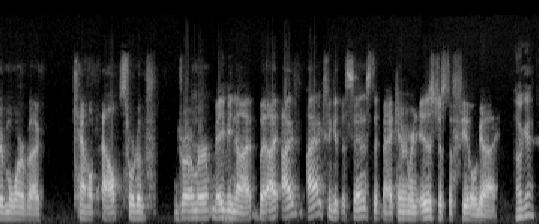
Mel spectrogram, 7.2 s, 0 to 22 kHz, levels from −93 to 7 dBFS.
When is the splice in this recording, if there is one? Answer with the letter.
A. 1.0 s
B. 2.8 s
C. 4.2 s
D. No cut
D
